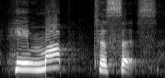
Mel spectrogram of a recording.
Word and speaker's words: hemoptysis: And the PTYSIS, you pronounce both the P and the T. Hemoptysis, albuminoptysis.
